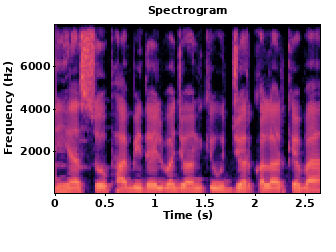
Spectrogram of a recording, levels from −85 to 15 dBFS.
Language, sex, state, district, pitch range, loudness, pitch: Bhojpuri, male, Bihar, Muzaffarpur, 140-145 Hz, -14 LUFS, 140 Hz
